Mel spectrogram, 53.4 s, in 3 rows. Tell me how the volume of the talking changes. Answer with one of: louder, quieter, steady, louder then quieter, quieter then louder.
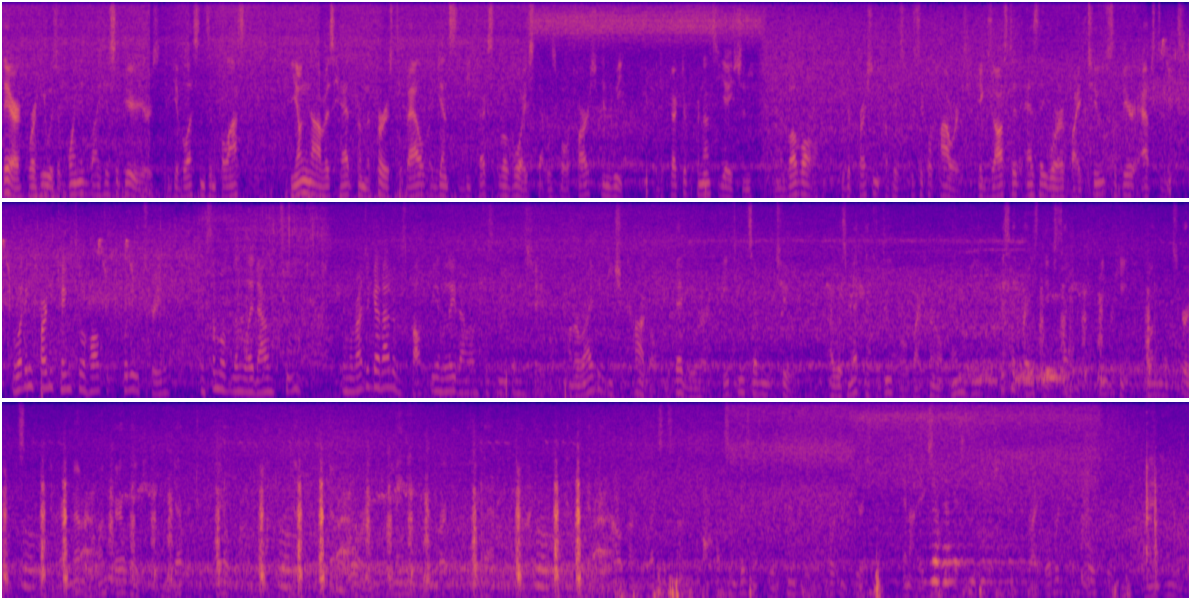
quieter.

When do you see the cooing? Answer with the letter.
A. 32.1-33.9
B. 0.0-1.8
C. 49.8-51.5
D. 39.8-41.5
A.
